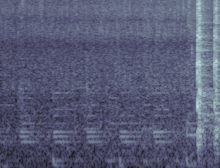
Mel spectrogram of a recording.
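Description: Risotto simmering and sizzling in an aluminium sauté pan as a spatula stirs it, with soft background music underneath. A sharp click comes at the very end.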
